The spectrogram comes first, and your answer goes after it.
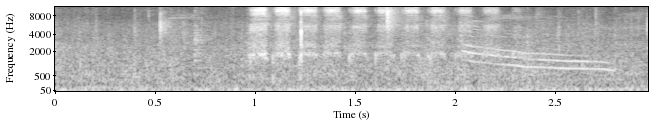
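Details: Hungry cats fed outdoors on a rainy Sunday morning; a falling drawn-out meow near the end follows a burst of clinking and tapping sounds, with rain patter in the background.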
